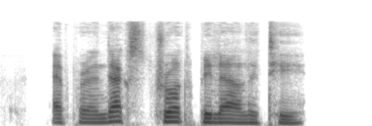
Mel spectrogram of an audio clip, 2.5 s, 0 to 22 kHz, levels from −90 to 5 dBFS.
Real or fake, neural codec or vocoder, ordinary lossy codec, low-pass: fake; codec, 16 kHz in and 24 kHz out, 0.4 kbps, LongCat-Audio-Codec, two codebook decoder; AAC, 64 kbps; 10.8 kHz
